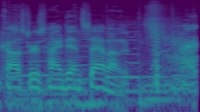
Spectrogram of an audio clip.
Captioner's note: laughs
